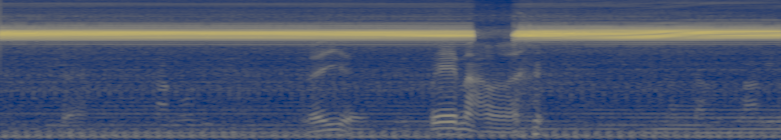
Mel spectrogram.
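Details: Cricket chirping, a continuous piercing high-pitched ringing trill held steady throughout, briefly cut off for a moment; human voices murmur in the background and low hum underneath.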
